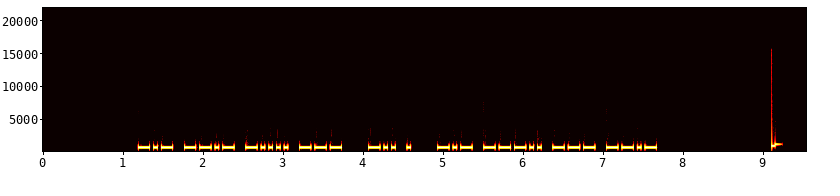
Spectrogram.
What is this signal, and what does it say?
Morse code, heard as a keyed tone, about 25 wpm, 700 Hz. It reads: KQ6O DE K8OQ
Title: USA Callsign DE Callsign - 4 Characters - 25wpm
